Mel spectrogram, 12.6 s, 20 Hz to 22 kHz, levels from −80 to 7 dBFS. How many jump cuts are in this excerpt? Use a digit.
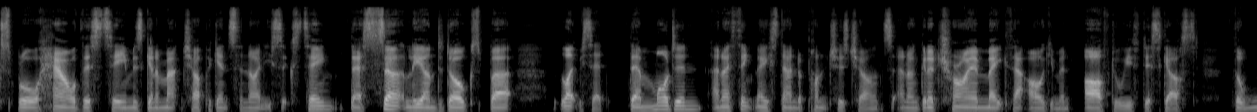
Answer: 0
